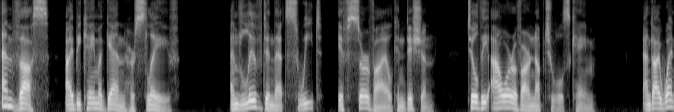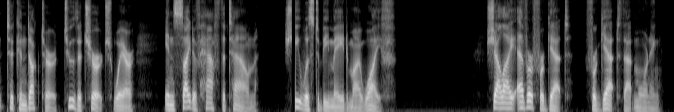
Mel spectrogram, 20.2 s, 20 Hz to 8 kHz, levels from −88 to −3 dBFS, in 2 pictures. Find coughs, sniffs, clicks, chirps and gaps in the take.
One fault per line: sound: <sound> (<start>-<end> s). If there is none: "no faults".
sound: dropout (14.5-14.5 s)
